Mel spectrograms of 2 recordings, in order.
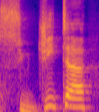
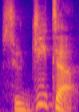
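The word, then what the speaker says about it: Tsujita: My favorite place for sukemen is a place called Sujita, spelled with a T, T-S-U-J-I-T, T-S-U-J-I-T-A, Sujita artisan noodle in Los Angeles.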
